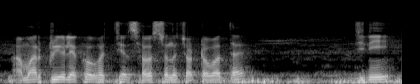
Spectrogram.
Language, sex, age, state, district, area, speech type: Bengali, male, 45-60, West Bengal, Paschim Bardhaman, urban, spontaneous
